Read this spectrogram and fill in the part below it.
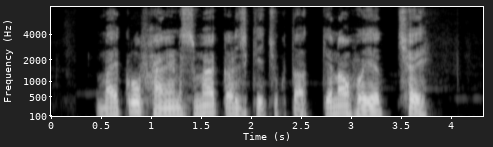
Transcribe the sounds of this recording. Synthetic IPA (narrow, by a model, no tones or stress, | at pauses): maːjkɾoːpʰaːneɳsmɛ̃ːkəɾd͡ʒkeːt͡ʃʊkt̪aːkenãːɦoːjət̪̚t͡ʃʰeː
